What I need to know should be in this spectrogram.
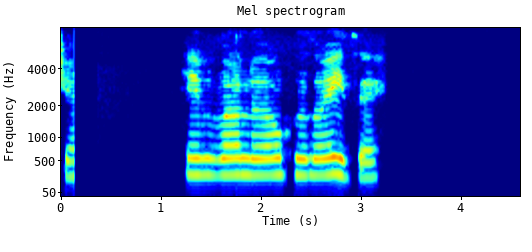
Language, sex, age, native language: Icelandic, female, 9, Icelandic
